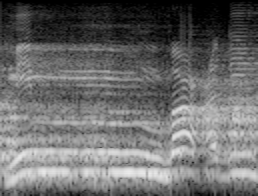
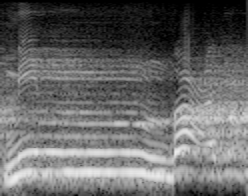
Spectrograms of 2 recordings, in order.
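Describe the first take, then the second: Both takes have the same delivery.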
